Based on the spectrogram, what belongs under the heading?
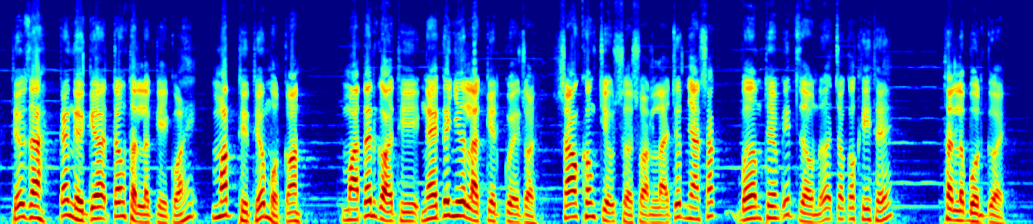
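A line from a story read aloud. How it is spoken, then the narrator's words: Clear laugh, innocent tone. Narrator (Vietnamese): Tiểu Văn bật cười lanh lảnh nói với giọng rất hồn nhiên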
